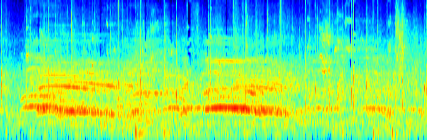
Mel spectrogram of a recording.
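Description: Basketball shoes squeaking on a hardwood court in a run of short, gliding squeals, with basketballs bouncing on the floor.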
